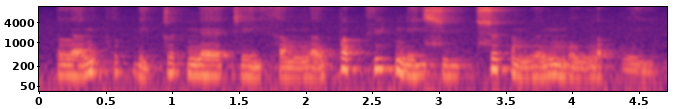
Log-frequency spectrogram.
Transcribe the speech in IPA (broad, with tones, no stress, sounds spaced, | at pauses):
l ɐ˨˥ n pʰ ʊ˧ k̚ e˨˩ j k ɵ˧ t̚ ŋ ɛː˨ kʰ e˨ j h ɐ˨ m ŋ ɐ˨˥ w p ɐ˥ p̚ h yː˥ t̚ ŋ e˨˧ j s yː˨ t̚ s ɵ˥ t̚ ɐ˨ m l ɵ˨˧ n m o˨ w ŋ ɐ˧ p̚ kʷ e˨˩ j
